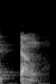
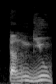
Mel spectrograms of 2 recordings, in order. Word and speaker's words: tongue: BLUE को हम pronounce करते हैं ब्लू, GLUE को हम प्रोनाउंस करते हैं ग्लू, लेकिन TONGUE को हम प्रोनाउंस करते हैं टंग। बताना भाई, टंग्यू क्यों नहीं?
